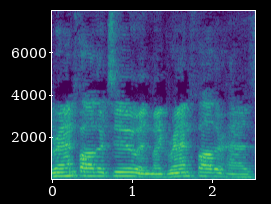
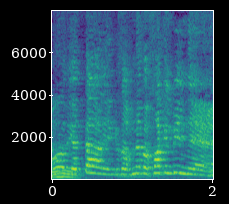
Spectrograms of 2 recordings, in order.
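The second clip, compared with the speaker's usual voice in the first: high, loud hammed-up Italian accent, laughing through it; overplayed Italian-American bluster; mock Italian accent; 10 semitones higher, 9 dB louder than usual. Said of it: "the stronger the accent gets".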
